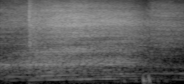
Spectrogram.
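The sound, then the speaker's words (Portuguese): A motorcycle passes by, its engine a loud, steady drone with shifting pitch as it revs, followed by a couple of brief low thumps near the end. No one speaks. “Espera essa moto passar.”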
